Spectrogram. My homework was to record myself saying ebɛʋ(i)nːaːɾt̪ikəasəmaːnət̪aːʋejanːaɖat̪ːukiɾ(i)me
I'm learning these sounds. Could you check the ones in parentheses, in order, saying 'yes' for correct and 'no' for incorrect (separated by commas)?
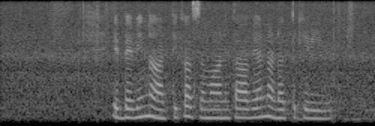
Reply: yes, no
